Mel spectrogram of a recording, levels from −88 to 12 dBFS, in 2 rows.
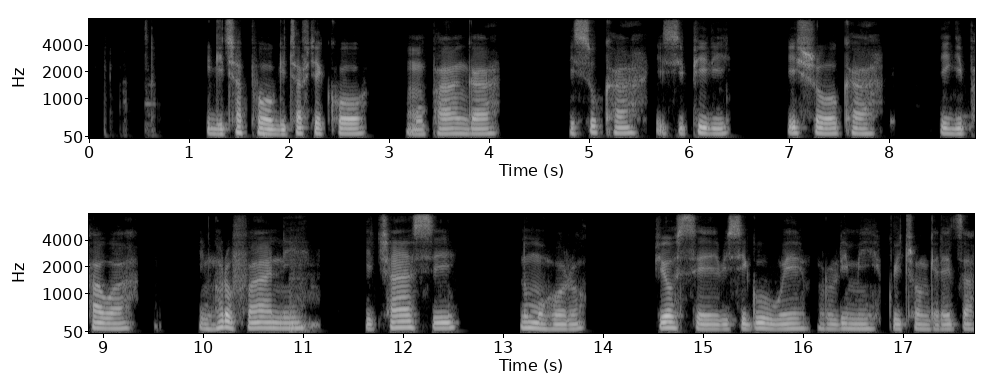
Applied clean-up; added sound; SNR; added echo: none; none; none; none.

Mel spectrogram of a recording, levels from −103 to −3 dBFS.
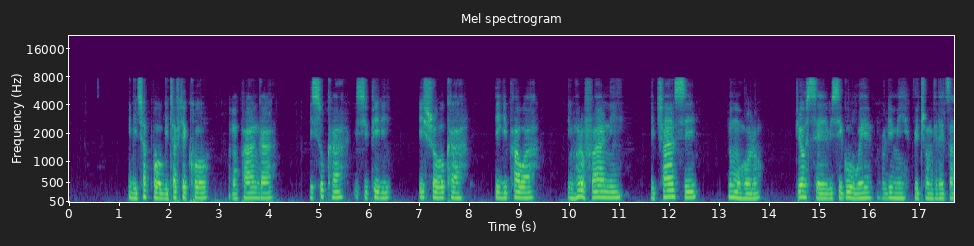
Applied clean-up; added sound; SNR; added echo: neural mask model DeepFilterNet 3.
